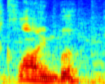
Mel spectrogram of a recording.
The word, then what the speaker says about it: climb: the climb going well climb has a be at the end of it it's a weird silent B so remember it's climb but this is the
